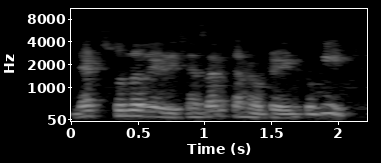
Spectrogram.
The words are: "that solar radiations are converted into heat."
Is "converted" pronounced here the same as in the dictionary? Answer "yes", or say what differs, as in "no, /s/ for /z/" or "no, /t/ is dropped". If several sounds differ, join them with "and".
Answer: no, /v/ is dropped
